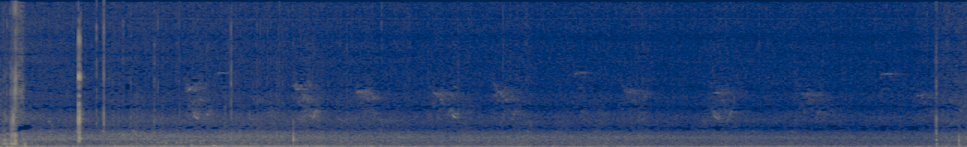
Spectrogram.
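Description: A small bird chirping repeatedly, short high falling chirps about twice a second, over a low steady hum. A couple of sharp handling clicks come in the first second.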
